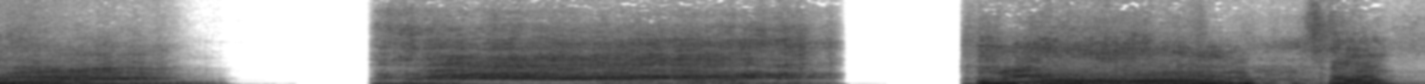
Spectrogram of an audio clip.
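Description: Designed Tyrannosaurus rex roar sound effects: three long, loud roars separated by dead silence. The first is already under way and dies away just under two seconds in. The second lasts about three and a half seconds. The third starts about seven seconds in and is still going at the end.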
